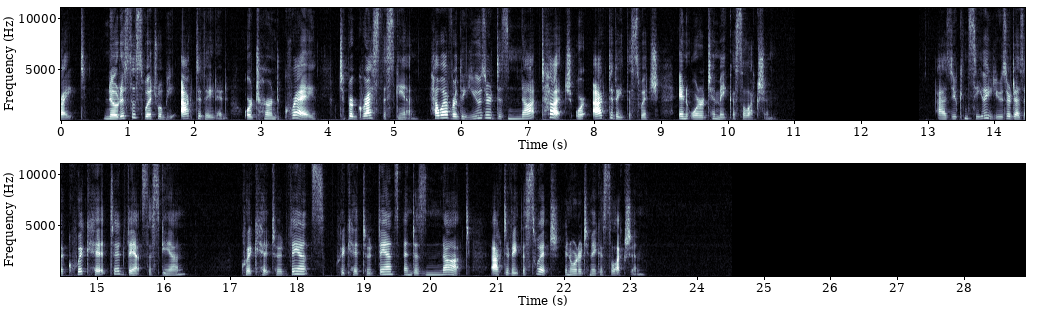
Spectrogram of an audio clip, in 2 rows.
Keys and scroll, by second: 15.2 1, 17.5 1, 19.7 1, 22.8 1, 27.2 1.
